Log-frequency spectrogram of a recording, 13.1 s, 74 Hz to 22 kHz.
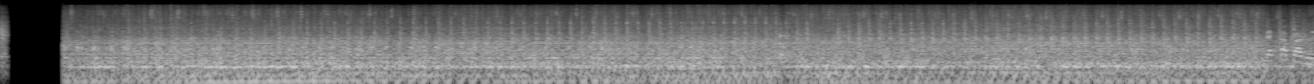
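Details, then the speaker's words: Electrolux LT15F washer during spin after foam tape was added to the suspension cup: rapid uneven knocking, about four a second, over the spin drone; noise reduced somewhat, hose had been hitting the cup. "mas diminuiu um pouco a mangueira tava batendo no no copinho não contribuí pro barulho"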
